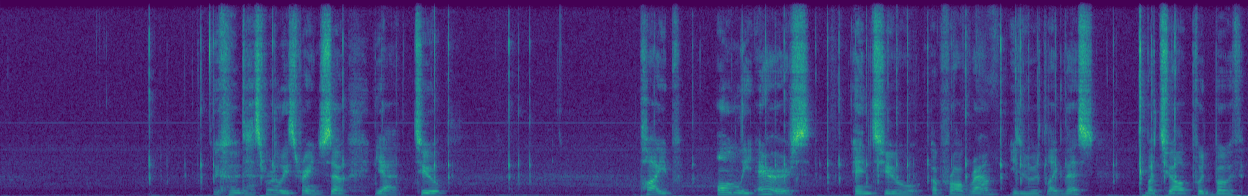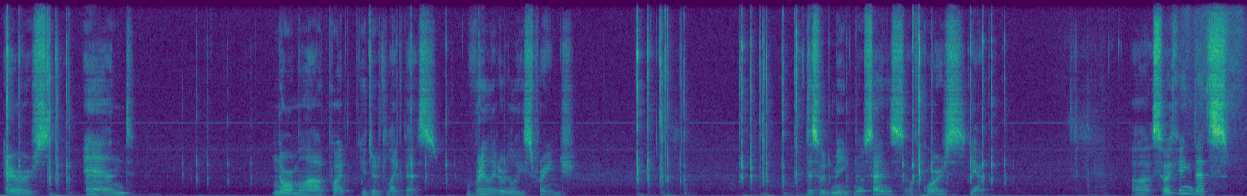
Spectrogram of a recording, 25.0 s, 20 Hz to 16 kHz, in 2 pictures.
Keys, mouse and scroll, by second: 1.2-5.1 typing, 6.4-13.0 typing, 14.4-17.7 typing, 18.8-22.8 typing, 20.4 Escape.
